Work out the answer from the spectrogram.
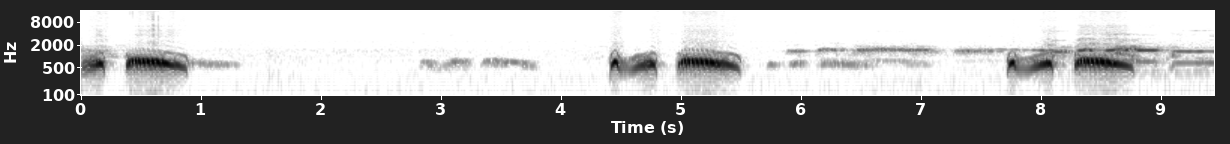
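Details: Male spotted dove calling to provoke a fight and attract a mate, repeating its low coo phrase three times about every four seconds, each a bouncing double note then a long hoot, with soft murmuring notes between phrases.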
